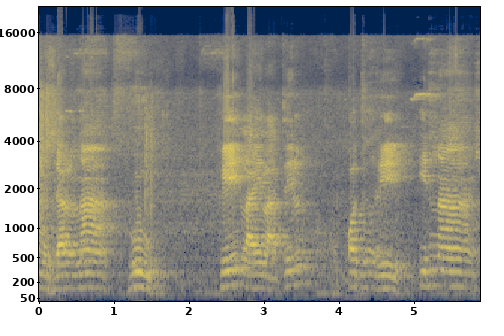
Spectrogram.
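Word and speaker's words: إنّ: Inna anzalnahu fi Lailatul Qadri. Inna itu harfu taukid, dibacanya panjang ya, bukan inna pendek tapi inna, harus ada penekanan karena nunnya bertas.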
